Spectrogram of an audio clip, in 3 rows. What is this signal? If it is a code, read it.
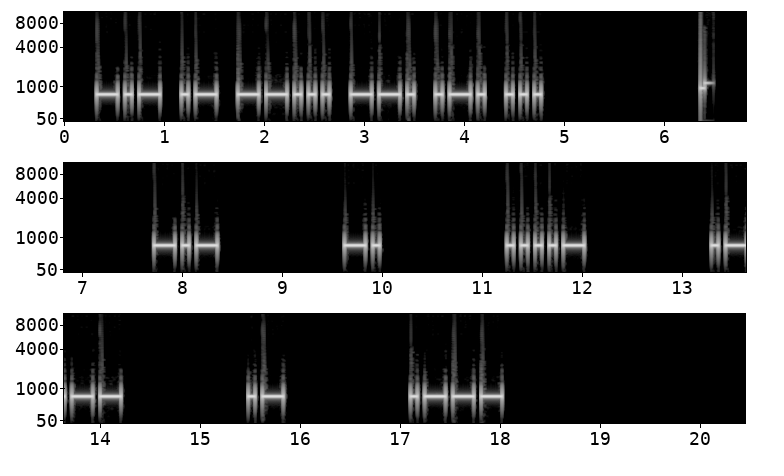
Morse code, heard as a keyed tone, about 17 wpm, spaced as for 9 wpm, 700 Hz. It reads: KA7GRS KN4JAJ
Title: USA Call Signs - 6x Character Spacing - 17wpm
